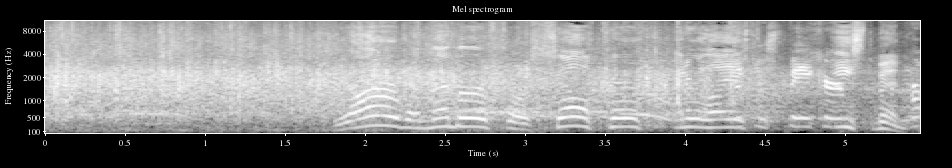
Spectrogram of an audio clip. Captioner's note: some Applause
